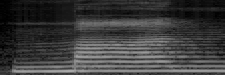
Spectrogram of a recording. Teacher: Or I'll say, "Hey, let's do some words like 'bunch' and 'hunch' and 'munch,' and we might do it really, really slow." We start off slow, and we just hold up our tongue, and it kind of has to freeze in that N spot and get our lips round for us to then release the air like this: "munch," like that.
